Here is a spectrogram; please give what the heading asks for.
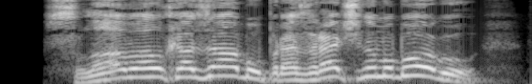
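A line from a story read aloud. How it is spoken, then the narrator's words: Sudden barked chorus. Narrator (Russian): внезапно рявкнули хором солдаты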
